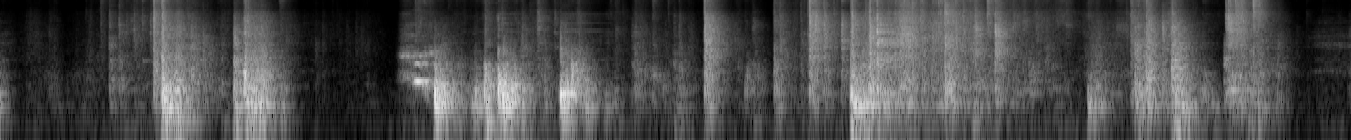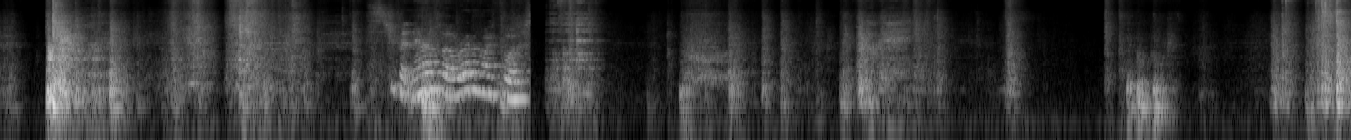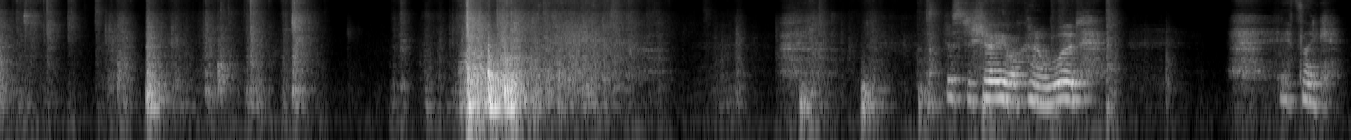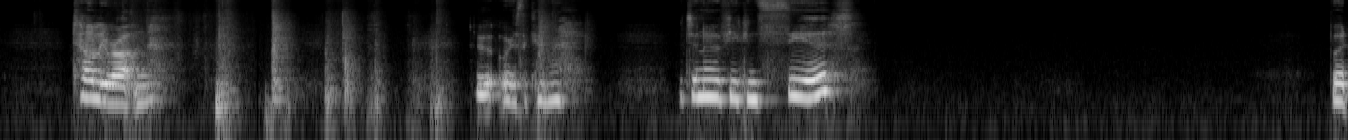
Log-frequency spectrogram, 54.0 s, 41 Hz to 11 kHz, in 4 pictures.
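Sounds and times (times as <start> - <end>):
boards crashing: 7.0 - 12.6, 31.6 - 33.3.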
